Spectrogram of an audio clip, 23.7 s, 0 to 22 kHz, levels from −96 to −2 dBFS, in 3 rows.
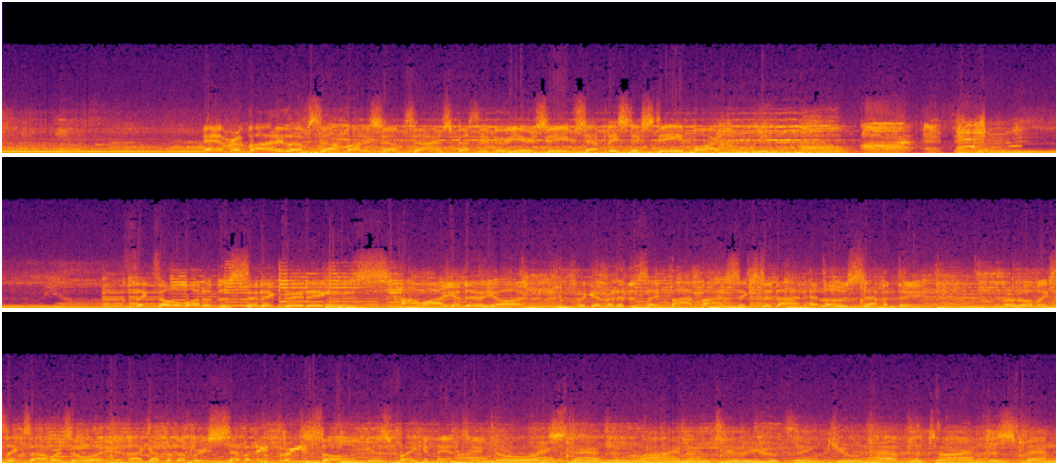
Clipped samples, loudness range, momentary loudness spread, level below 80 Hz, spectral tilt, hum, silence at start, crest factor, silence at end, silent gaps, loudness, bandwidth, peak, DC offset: under 0.1%; 2 LU; 4 LU; -36 dBFS; -5 dB/octave; none; 0 s; 12 dB; 0 s; none; -15 LUFS; 16 kHz; -4 dBFS; under 0.1%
